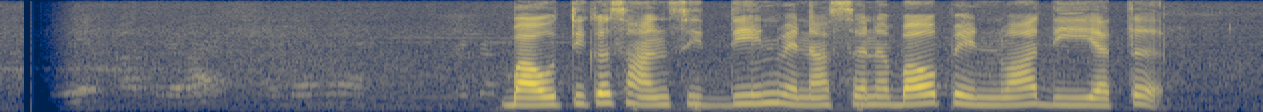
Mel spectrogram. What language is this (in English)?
Sinhala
